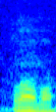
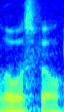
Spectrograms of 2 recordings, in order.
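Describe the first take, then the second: First: The name is slurred and mumbled together. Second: The name is said clearly, syllable by syllable. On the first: This is how locals say it. The speaker calls it right. "you have to say Louisville with a speech impediment to say it properly" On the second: This is how outsiders say it. The speaker calls it wrong. "not Louisville"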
